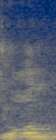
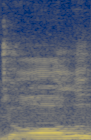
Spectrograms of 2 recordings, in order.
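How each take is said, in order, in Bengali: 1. শব্দটি ব্যঞ্জনধ্বনি দিয়ে শেষ হয়। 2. শব্দটি শেষে যোগ করা একটি স্বরধ্বনি দিয়ে শেষ হয়। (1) "আমরা কিন্তু জল বলি" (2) "জলও বলি না"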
